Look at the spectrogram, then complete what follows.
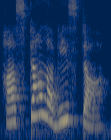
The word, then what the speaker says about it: hasta la vista: that sound that's wrong over here we are using the ta sound hasta la vista okay so remember this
